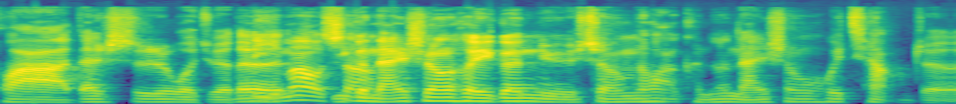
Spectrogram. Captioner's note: politely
